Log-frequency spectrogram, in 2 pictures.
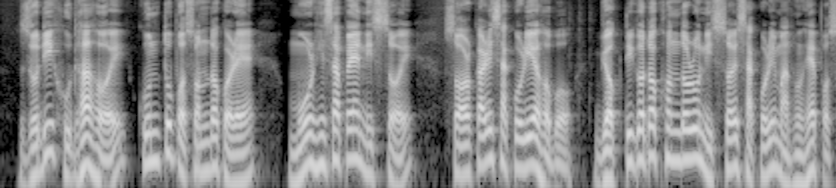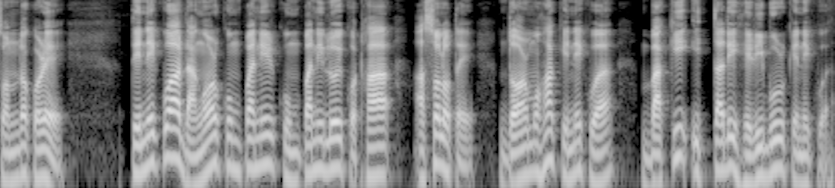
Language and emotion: Assamese, neutral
